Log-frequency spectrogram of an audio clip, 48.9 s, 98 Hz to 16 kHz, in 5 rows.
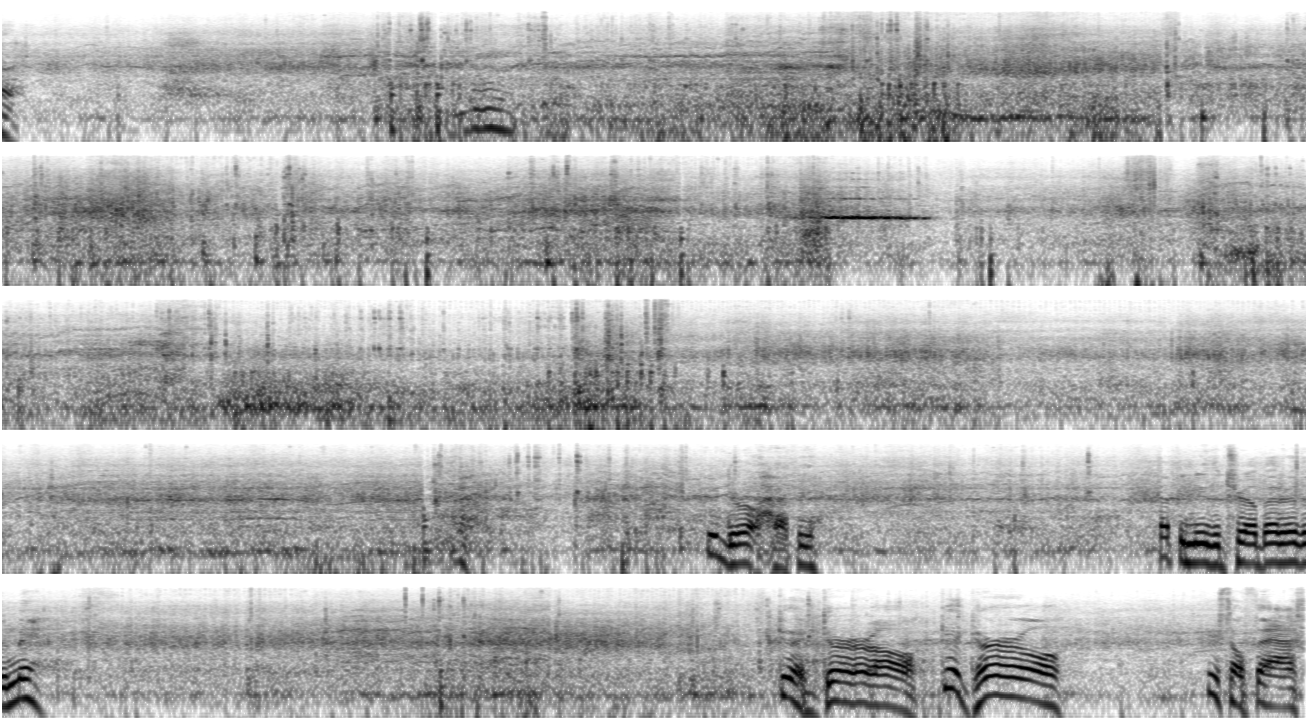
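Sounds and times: bike tyres rolling over wood and dirt: 0:00.0 - 0:48.9
loud high steady tone: 0:15.6 - 0:17.0.

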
